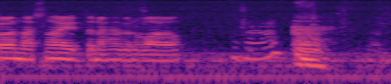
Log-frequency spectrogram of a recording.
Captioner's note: clears throat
